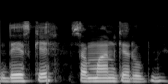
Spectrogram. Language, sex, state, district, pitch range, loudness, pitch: Hindi, male, Jharkhand, Jamtara, 145-160 Hz, -20 LUFS, 150 Hz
